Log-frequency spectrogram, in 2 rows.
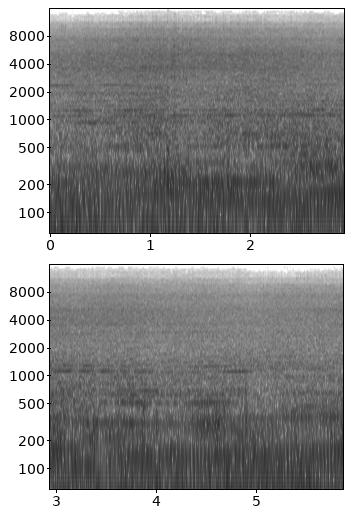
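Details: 2003 Wright Stander, 23 hp Kawasaki V-twin, after the wrongly hooked-up parts were sorted out: steady, even drone with no stumbles or surges, revs holding constant. It is running as it should.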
